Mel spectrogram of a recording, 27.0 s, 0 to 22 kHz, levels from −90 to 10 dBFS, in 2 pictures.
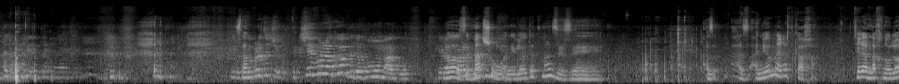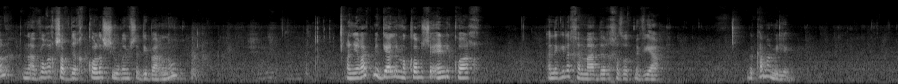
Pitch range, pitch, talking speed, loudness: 205-260 Hz, 230 Hz, 95 wpm, -31 LUFS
